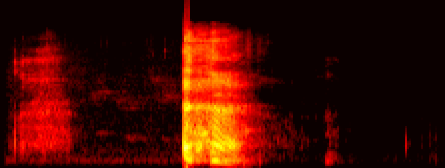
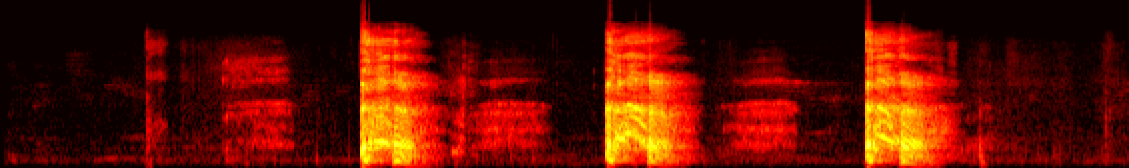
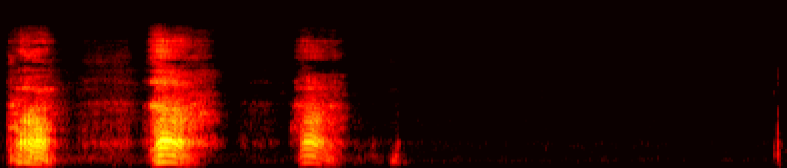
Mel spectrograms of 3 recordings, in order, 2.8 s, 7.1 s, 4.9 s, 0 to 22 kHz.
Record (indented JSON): {
  "cough_length": "2.8 s",
  "cough_amplitude": 32768,
  "cough_signal_mean_std_ratio": 0.25,
  "three_cough_length": "7.1 s",
  "three_cough_amplitude": 32768,
  "three_cough_signal_mean_std_ratio": 0.33,
  "exhalation_length": "4.9 s",
  "exhalation_amplitude": 26627,
  "exhalation_signal_mean_std_ratio": 0.26,
  "survey_phase": "beta (2021-08-13 to 2022-03-07)",
  "age": "65+",
  "gender": "Male",
  "wearing_mask": "No",
  "symptom_none": true,
  "smoker_status": "Ex-smoker",
  "respiratory_condition_asthma": false,
  "respiratory_condition_other": false,
  "recruitment_source": "REACT",
  "submission_delay": "1 day",
  "covid_test_result": "Negative",
  "covid_test_method": "RT-qPCR",
  "influenza_a_test_result": "Negative",
  "influenza_b_test_result": "Negative"
}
